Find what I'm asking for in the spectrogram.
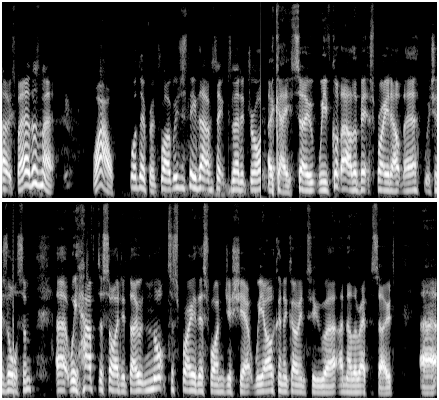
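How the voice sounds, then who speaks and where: Talking very fast with an English accent, a man uses lively intonation and a fairly high pitch, his sound dry with no echo over a quiet background. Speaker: car restoration YouTuber. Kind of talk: casual chat; casual vlog chat. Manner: whispering.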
